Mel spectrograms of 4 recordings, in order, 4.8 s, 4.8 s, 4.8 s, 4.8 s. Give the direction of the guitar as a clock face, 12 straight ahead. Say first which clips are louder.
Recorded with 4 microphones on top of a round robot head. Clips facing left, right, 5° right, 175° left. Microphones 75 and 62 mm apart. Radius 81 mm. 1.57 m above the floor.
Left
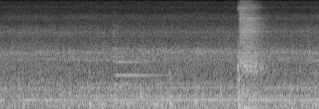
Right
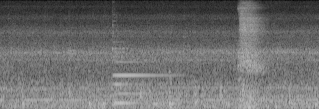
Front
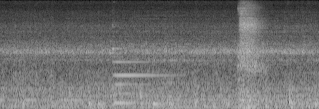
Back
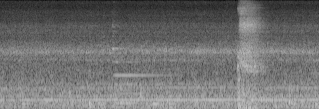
Right 5 dB, front 4 dB; 2 o'clock.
